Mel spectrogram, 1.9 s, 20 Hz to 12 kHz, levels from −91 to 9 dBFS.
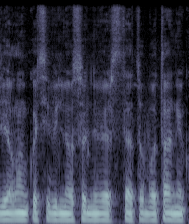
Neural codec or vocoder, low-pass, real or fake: vocoder, 24 kHz, 100 mel bands, Vocos; 10.8 kHz; fake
